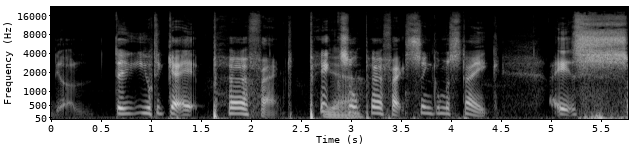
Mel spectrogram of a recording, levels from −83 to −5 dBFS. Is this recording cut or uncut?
cut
